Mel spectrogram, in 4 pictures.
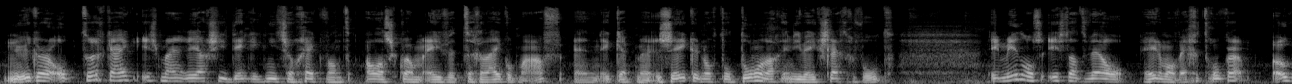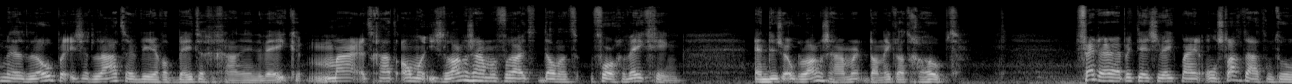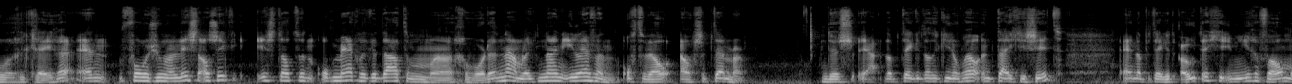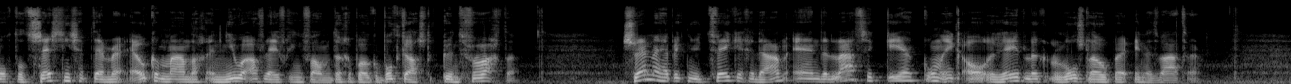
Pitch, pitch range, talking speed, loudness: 130 Hz, 115-155 Hz, 180 wpm, -24 LUFS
